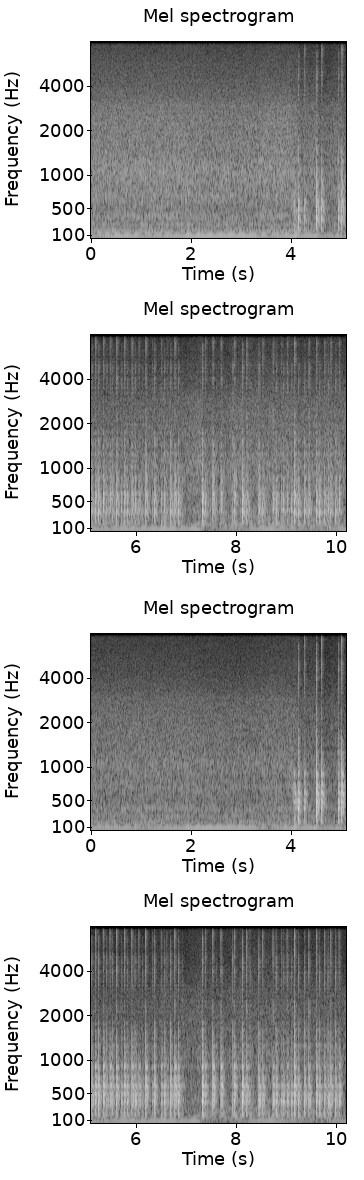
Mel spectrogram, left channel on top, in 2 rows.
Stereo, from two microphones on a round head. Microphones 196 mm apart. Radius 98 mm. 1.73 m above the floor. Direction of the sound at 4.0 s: 25° right (ahead or behind).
